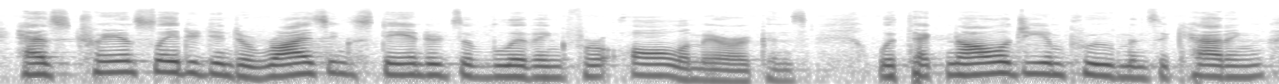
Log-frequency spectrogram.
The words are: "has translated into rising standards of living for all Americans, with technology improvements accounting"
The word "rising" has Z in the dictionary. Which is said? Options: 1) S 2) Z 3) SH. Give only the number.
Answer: 2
